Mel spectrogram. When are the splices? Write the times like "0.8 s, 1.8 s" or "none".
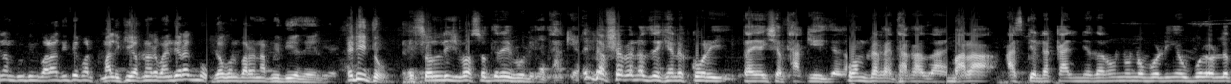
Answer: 2.1 s, 4.0 s, 9.5 s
